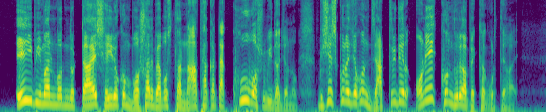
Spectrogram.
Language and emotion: Bengali, disgusted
